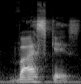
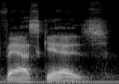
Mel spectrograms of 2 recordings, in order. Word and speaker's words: Vasquez: His name is Gabriel Vasquez, not Vasquez.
